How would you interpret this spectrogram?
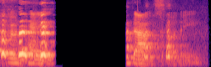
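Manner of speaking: high, loud laughing fit; real helpless laughter; laughing hard. Real, not acted. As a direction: crack up completely. Bursting laughter after joke.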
